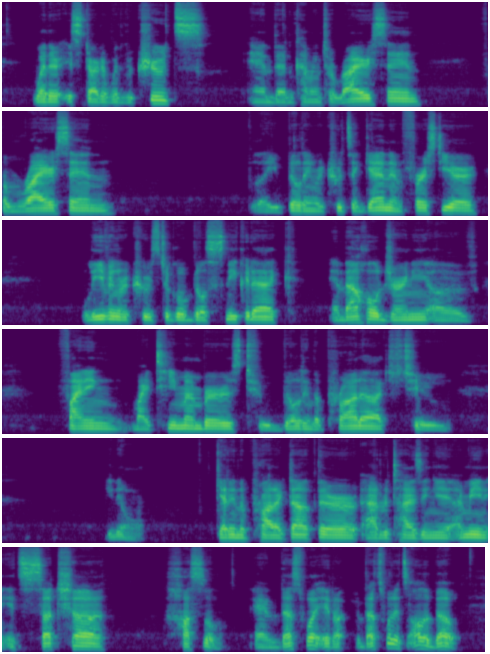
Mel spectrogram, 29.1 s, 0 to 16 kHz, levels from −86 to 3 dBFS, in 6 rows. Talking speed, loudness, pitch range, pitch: 130 wpm, -19 LUFS, 95-105 Hz, 100 Hz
